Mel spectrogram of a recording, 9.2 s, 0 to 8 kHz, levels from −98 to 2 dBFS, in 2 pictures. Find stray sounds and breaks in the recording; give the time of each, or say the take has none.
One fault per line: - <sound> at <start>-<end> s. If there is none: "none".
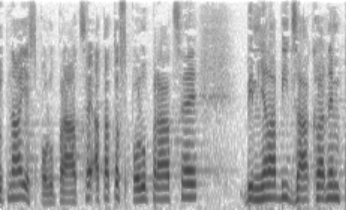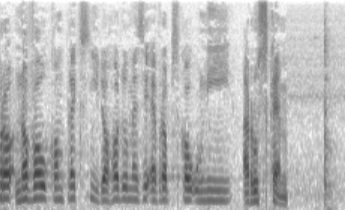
- thud at 8.8-9.1 s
